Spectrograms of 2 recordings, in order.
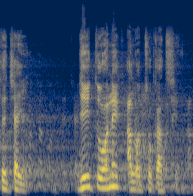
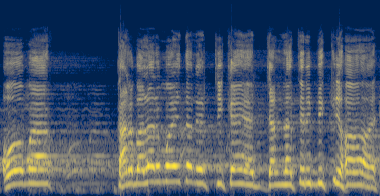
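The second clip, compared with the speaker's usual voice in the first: high, drawn-out melodic wail; son calling to mother; 8 semitones higher, much slower than usual. Acted. Young son begs his mother to explain, high chanted plea. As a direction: cry out to her in a high, stretched chant. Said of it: "ডেকে বলে".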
